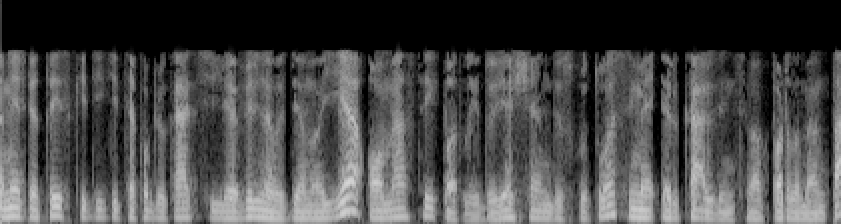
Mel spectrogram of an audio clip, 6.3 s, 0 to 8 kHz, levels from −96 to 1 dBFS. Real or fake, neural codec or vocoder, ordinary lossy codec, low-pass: fake; autoencoder, 48 kHz, 32 numbers a frame, DAC-VAE, trained on Japanese speech; AAC, 16 kbps; 7.2 kHz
